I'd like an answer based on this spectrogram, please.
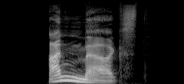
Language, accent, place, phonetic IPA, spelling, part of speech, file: German, Germany, Berlin, [ˈanˌmɛʁkst], anmerkst, verb, De-anmerkst.ogg
- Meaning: second-person singular dependent present of anmerken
